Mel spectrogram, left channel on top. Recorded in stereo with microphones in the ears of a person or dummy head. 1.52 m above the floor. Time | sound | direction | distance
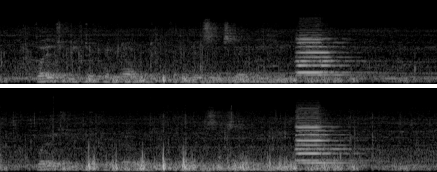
0.3 | a man speaking | 60° left (ahead or behind) | 4.5 m
2.9 | a car horn | 50° right (ahead or behind) | 8 m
